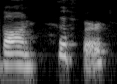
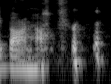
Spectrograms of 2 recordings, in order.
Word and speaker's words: Bonhoeffer: and believe it or not his name is pronounced Bon hoofer which nobody pronounces because we're all American and we say Bon Huer but uh yeah I think it came out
